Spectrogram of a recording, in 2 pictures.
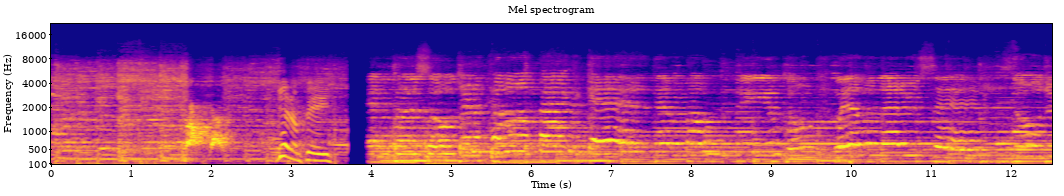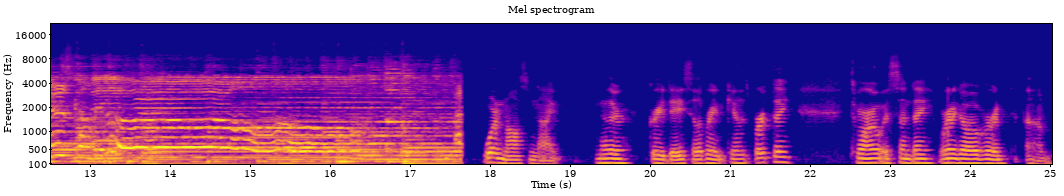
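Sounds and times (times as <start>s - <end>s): backing track with guitar: 0.0s - 17.7s
woman singing karaoke: 4.0s - 17.6s.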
